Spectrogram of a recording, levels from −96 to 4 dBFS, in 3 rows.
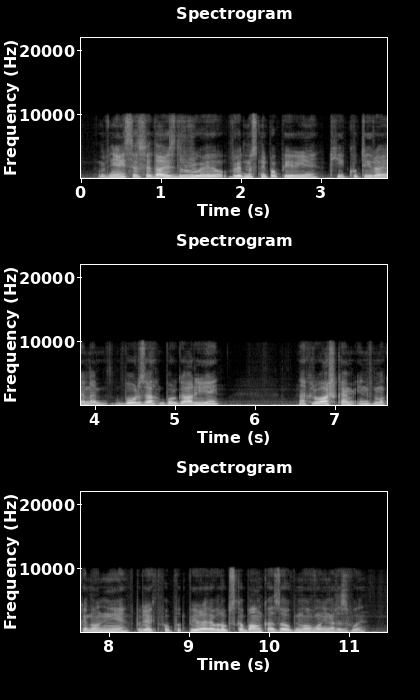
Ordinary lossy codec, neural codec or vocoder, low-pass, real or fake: none; autoencoder, 22.05 kHz, a latent of 192 numbers a frame, VITS, trained on many speakers; 9.9 kHz; fake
